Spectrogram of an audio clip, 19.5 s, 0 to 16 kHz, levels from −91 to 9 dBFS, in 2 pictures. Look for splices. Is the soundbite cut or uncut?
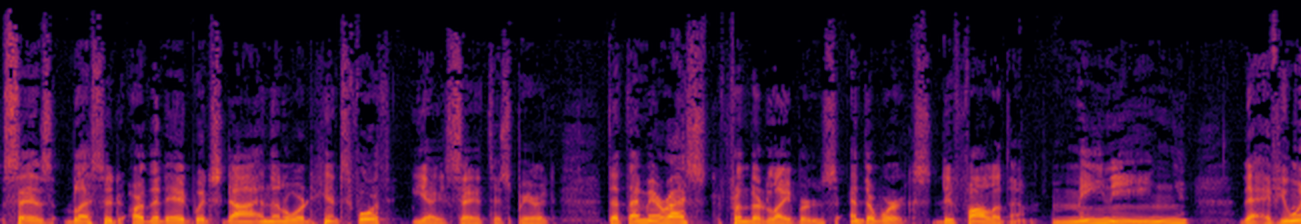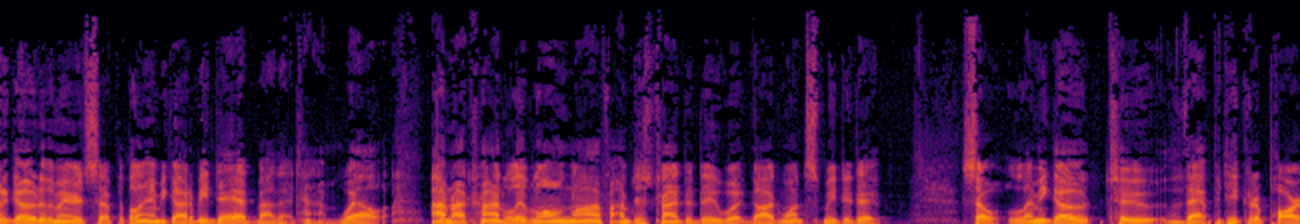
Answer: uncut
